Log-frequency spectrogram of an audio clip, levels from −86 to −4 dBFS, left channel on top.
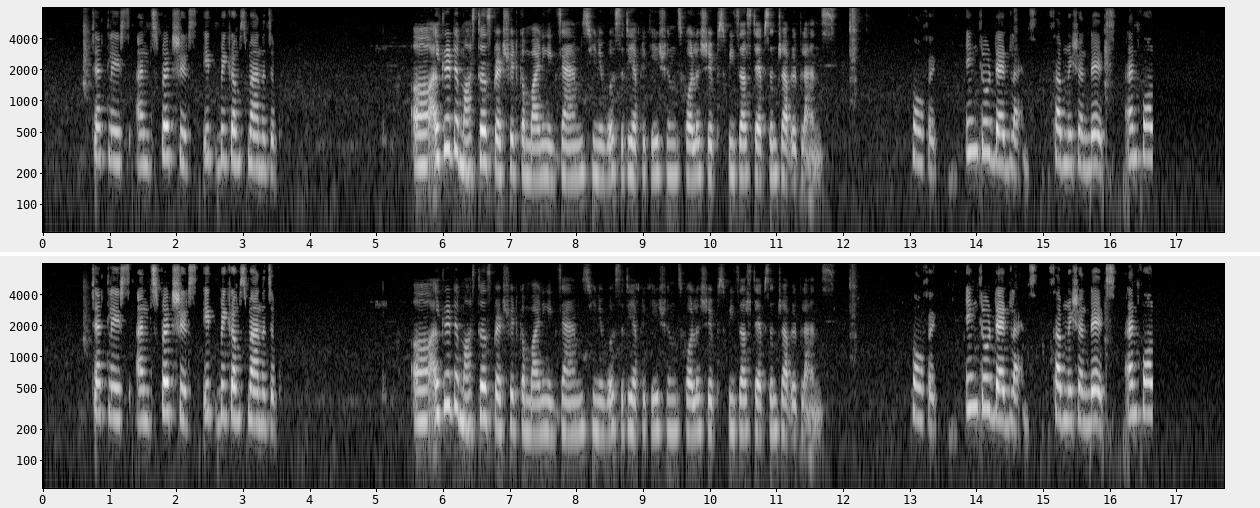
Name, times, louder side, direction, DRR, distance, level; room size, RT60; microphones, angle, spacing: voice 1, 0.7-3.5 13.0-13.4 13.8-14.8 15.2-16.7, right 2 dB, 30° right, 5.5 m, -24 dB
voice 2, 5.5-12.2, left 2 dB, 60° left, 7.7 m, -25 dB
head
